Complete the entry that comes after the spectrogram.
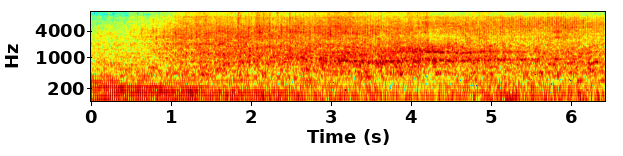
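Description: Vintage and classic car engines running at low speed as the cars drive off one after another. A low, steady engine note fades over the first two to three seconds, leaving a more even hum of engines.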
